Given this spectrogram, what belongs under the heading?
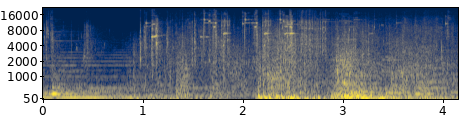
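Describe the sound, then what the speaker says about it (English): Gunfire in the Wild West shooter Call of Juarez Gunslinger, a burst of loud booming shots and crashes over a thick, busy game soundtrack, growing heavier toward the end. "I heard the shots and I knew I had to move fast"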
